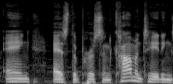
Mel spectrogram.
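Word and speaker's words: Aang: which of course was the correct and right pronunciation of the name Ang as the person commentating says that the world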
